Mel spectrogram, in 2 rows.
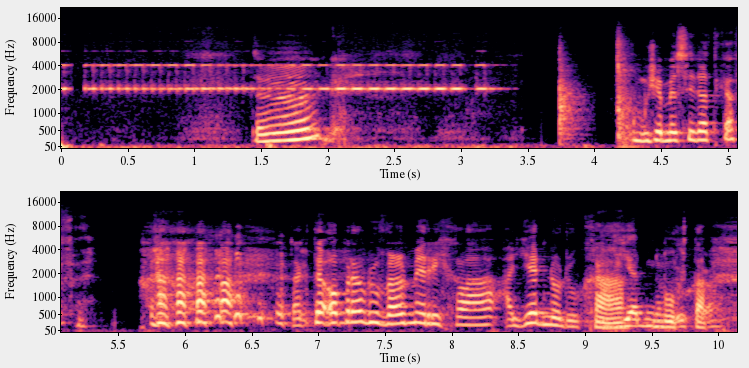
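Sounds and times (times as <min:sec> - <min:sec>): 
kitchen timer high electronic beeps: 0:00.0 - 0:03.4
speech: 0:01.5 - 0:02.2, 0:04.4 - 0:10.1
laughter: 0:05.7 - 0:07.2.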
